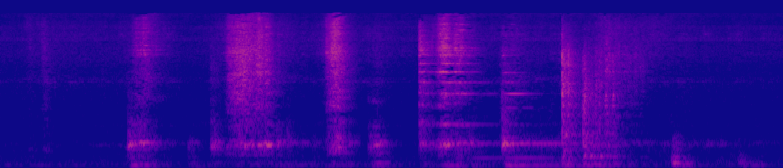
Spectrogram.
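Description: Chopped food scrapes into a metal bowl.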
